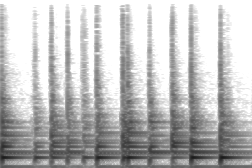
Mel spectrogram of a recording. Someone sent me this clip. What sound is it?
tambour djembe in french, recording for training rhythmic sample base music.
djembe, loop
